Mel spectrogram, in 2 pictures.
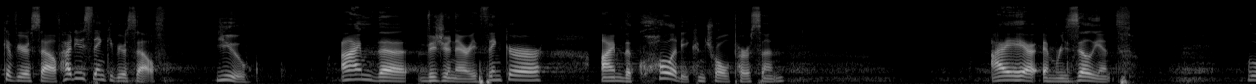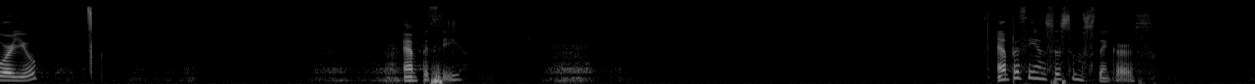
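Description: A woman speaks through a microphone in a large hall, with pauses between phrases.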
